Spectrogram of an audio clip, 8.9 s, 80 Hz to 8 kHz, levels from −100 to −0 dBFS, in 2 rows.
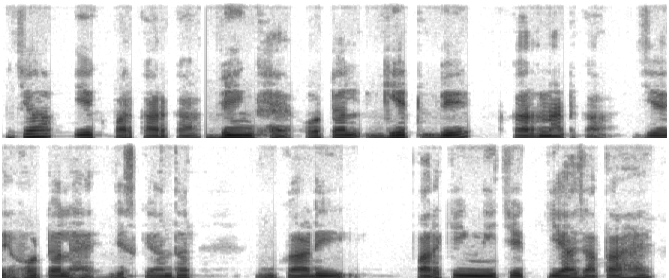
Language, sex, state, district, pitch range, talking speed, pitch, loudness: Hindi, male, Bihar, Kishanganj, 120-135 Hz, 140 wpm, 125 Hz, -19 LUFS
